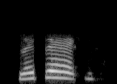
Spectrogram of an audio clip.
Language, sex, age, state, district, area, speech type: Santali, female, 18-30, West Bengal, Uttar Dinajpur, rural, conversation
